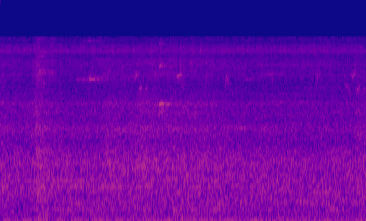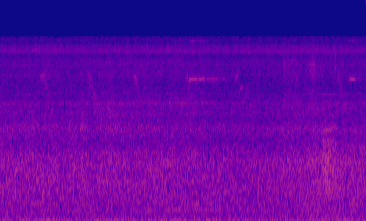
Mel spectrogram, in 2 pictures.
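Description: CSX autorack freight cars rolling past, a steady rumble of steel wheels on the rails.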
